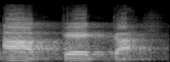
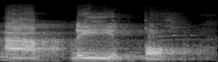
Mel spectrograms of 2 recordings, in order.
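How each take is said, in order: First: It has three syllables with e vowels. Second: It has three syllables with i and o vowels. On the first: The speaker calls it wrong. "Sunda susah jadi akekah" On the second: The speaker calls it right. "Yang betul aqiqoh"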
